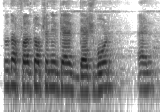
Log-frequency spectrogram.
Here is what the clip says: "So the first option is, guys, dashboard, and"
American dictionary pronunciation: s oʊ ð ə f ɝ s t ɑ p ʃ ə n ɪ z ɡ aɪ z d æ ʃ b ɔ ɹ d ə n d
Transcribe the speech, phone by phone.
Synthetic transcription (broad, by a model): s oʊ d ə f ɝ s t ɑ p ʃ ə n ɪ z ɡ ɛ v d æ ʃ b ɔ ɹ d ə n d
